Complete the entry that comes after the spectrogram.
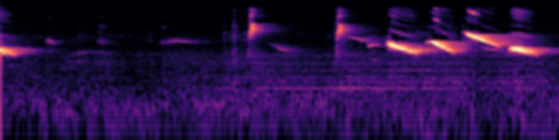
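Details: Song of a green-winged saltator: soft scattered chips and a high sharp note lead into a loud burst of four sweeping, downslurred whistles, with a faint low hum behind.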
